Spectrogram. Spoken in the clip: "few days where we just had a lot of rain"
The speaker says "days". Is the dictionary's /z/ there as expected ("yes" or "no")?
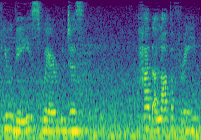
no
